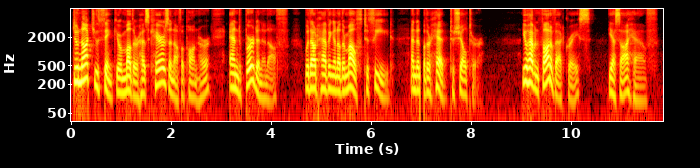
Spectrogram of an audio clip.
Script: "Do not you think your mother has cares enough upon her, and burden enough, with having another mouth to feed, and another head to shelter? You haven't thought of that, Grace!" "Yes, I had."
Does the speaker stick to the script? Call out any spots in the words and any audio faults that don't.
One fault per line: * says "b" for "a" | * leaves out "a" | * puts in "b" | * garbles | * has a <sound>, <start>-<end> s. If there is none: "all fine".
* says "without" for "with"
* has a dropout, 7.0-7.1 s
* says "have" for "had"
